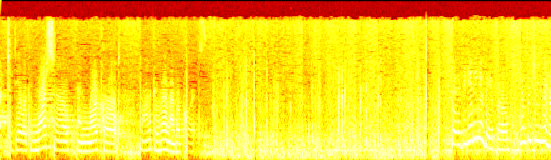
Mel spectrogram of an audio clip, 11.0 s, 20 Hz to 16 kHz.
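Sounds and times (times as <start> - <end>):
faint steady hum: 0.0 - 11.0
wind buffeting microphone: 3.7 - 11.0.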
